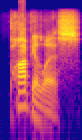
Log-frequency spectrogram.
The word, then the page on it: populace: American English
